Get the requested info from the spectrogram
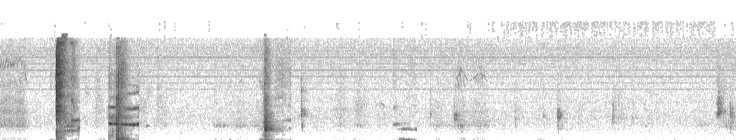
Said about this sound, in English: I'm not typing. I'm drinking, so that's not typing, I promise.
